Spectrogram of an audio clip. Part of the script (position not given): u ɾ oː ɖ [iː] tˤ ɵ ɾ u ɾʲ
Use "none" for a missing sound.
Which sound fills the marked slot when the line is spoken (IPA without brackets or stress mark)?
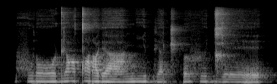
iː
